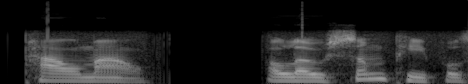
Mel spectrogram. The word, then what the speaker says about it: Pall Mall: be called after the game it is usually pronounced power mal hello some people say Pall Mall temeraire Street this street is named after a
